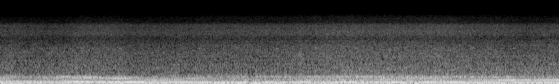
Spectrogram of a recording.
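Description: Dacia Logan Cup race car's four-cylinder engine running under way, heard from inside the cabin; its pitch eases down slowly and then climbs again near the end.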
